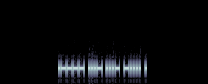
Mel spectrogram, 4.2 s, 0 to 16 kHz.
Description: Morse code, heard as a keyed tone, about 42 wpm, 690 Hz. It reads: 1VV6E
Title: Five Challenging Letter-Number Combinations 40wpm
